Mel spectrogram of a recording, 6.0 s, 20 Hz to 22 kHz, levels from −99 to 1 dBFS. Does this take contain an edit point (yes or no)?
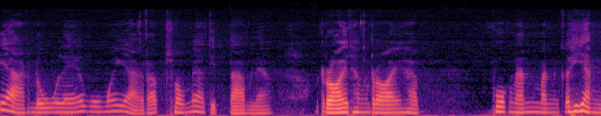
no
